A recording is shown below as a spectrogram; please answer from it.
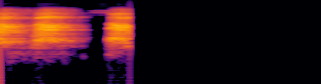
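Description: Two short, harsh animal calls within the first second, heard through a video-call microphone, then silence.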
